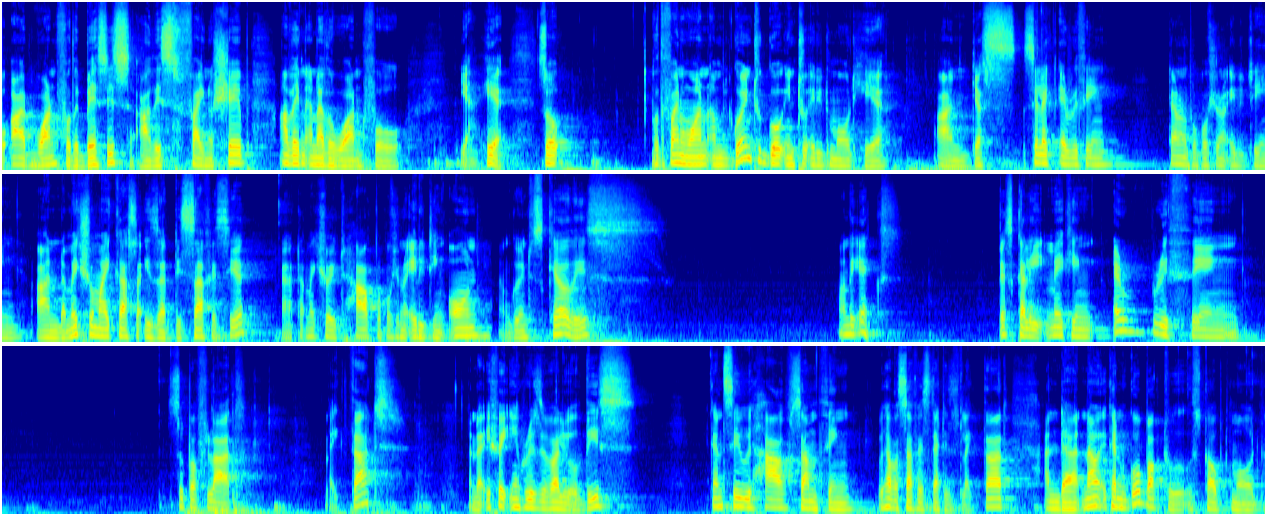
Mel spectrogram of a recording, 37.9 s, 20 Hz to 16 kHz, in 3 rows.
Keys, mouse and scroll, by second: 2.9-6.8 drag, 6.8 Tab, 8.9 KP_1, 9.3 alt+z, 10.1 click, 11.8 g, 15.3 n, 15.3 s, 16.0 o, 17.5 n, 17.5 s, 26.8 click, 27.1 Tab, 27.3 `, 27.9 z, 28.9 alt+z, 30.2-32.4 drag, 37.0-37.8 drag.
